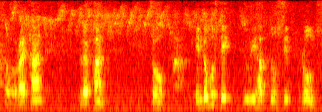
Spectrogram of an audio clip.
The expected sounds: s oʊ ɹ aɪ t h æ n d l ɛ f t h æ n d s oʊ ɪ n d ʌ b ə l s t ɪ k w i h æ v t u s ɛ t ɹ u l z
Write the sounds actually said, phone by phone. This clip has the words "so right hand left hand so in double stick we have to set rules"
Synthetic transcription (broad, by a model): s oʊ ɹ aɪ t h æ n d l ɛ f t h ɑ n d s oʊ ɪ n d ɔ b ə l s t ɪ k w i h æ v t u s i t ɹ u l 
